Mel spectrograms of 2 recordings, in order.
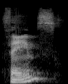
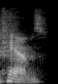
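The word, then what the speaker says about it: Thames: th what Tams Tams what the Tams River tames Tams why are you saying Tams because that's how you pronounce it the tames the tames the Tams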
